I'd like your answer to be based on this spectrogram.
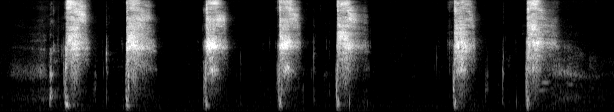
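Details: Male rapid sneezing attack from a sneezing compilation: seven sharp, explosive sneezes over about eight seconds, each a brief noisy burst; repeated sneezing.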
